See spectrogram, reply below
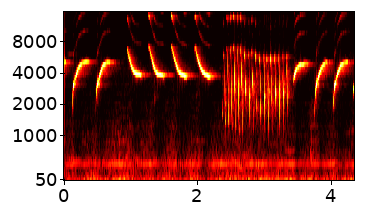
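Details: Canary song played as a lure to prompt silent canaries to sing: a series of downward-swooping whistles, a dense rattling buzzy roll for about a second, then more swooping whistles.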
